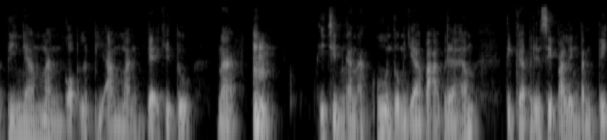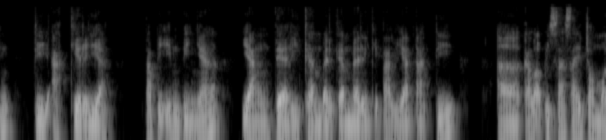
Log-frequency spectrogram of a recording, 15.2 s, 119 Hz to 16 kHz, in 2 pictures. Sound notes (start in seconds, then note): 3.1 berdehem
